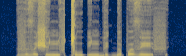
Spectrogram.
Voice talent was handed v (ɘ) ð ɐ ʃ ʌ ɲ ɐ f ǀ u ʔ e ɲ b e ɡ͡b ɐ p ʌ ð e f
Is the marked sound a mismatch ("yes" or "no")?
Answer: no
